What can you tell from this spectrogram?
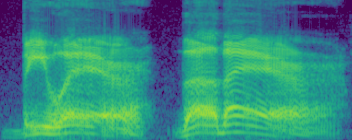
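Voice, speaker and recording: The voice is a raspy, put-on character voice. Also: man, extremely high pitch for a man. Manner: warning, threatening.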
